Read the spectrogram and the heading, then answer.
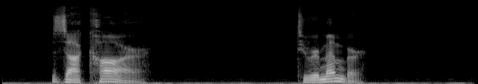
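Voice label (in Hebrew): "זָכַר", Hebrew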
